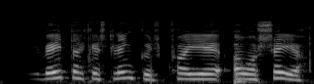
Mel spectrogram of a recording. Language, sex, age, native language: Icelandic, male, 13, Icelandic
